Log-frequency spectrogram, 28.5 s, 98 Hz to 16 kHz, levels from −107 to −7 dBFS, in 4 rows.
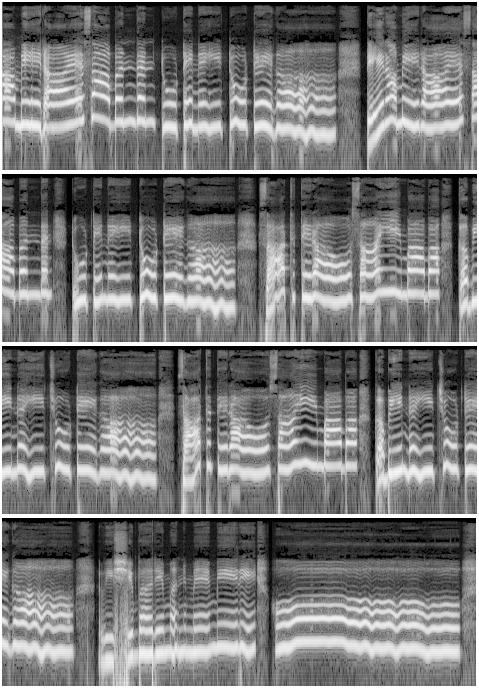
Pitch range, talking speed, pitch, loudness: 320-390 Hz, 75 wpm, 360 Hz, -17 LUFS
